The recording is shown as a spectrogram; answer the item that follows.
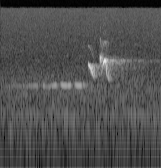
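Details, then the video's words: Japanese bush warbler song: a long, steady, low whistle held for most of a second, then a sharp, higher flourish that rises and falls, over a soft background hiss. "ウグイス さえずり"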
